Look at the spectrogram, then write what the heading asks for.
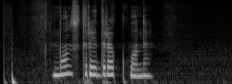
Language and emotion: Russian, neutral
